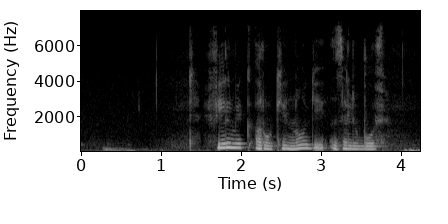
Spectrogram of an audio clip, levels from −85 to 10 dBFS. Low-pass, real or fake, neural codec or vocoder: 7.2 kHz; real; none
